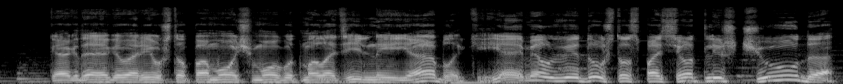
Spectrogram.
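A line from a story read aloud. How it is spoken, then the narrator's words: Groan. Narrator (Russian): простонал он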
